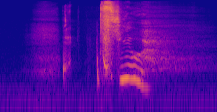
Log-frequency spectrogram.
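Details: Induced sneeze: a quick intake of breath, then one forceful voiced sneeze that trails off.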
